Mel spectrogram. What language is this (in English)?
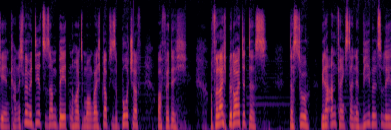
German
